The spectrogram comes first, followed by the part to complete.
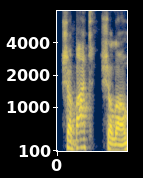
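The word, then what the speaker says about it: שבת שלום: good chabas is yish Shabbat Shalom with a hard T at the end would be the Hebrew way of saying that so AAL would be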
